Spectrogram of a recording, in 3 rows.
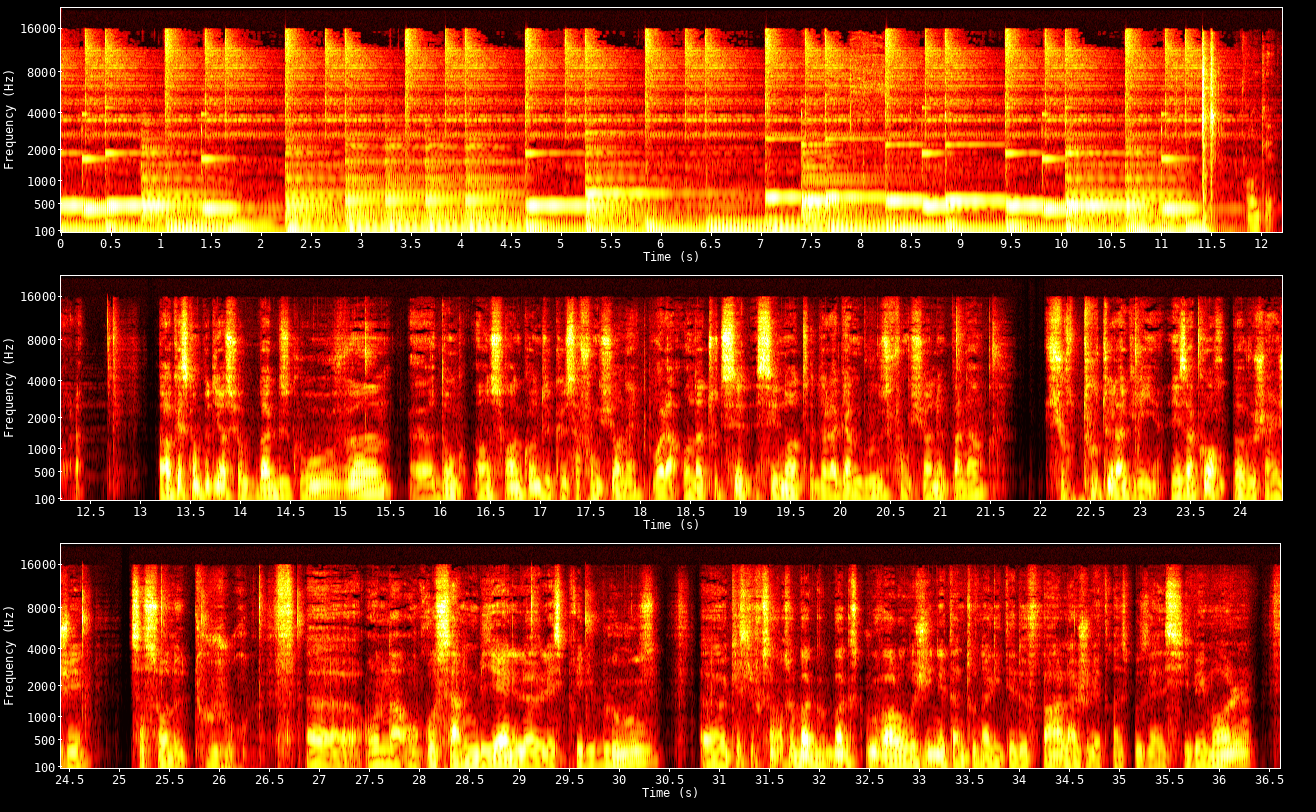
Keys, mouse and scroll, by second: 11.5 space, 12.6 click, 14.1 click, 14.5 click, 21.1 click, 22.1 click, 23.5 click, 23.6 scroll down 2, 23.7 click, 24.3-24.6 scroll down 4, 24.4 click, 24.6 click, 25.3-25.9 scroll down 2, 26.3 click, 29.0 click.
